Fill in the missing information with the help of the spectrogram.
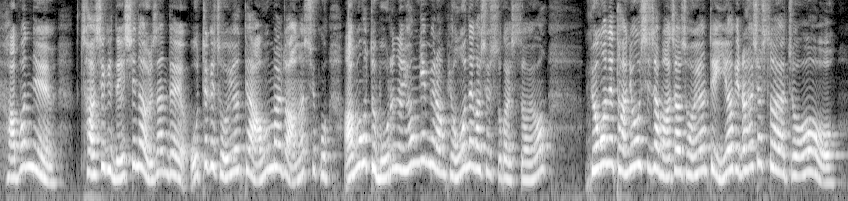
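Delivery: high-pitched, aggrieved whine; resentful complaint. A narrator's reading. Daughter-in-law blaming father-in-law for secrecy, resentful. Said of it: "시아버지께 원망 섞인 소리를 해댔습니다".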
